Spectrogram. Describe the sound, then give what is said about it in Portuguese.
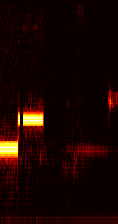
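Voicemail beep tone from a phone line: a brief lower tone steps up to a higher, clean beep lasting under half a second, then fades into faint line noise. “Sua chamada está sendo encaminhada para a caixa de mensagens e estará sujeita a cobranças após o sinal.”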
